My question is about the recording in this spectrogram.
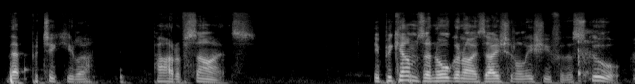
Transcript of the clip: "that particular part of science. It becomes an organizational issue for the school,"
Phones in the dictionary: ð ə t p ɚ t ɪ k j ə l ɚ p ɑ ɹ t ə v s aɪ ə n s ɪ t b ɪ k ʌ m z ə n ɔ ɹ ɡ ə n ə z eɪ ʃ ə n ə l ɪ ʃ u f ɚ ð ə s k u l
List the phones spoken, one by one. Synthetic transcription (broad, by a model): ð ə t p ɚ t ɪ k j l ɚ p ɑ ɹ t ə v s aɪ ə n s ɪ t b ɪ k ʌ m z ə n ɔ ɹ ɡ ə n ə z eɪ ʃ n l ɪ ʃ u f ɚ ð ə s k u l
